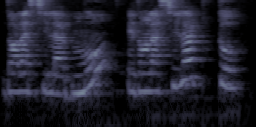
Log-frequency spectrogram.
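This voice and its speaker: Bright-voiced teacher woman in echoey room. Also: on the high side, animated. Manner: slow, clear teacher talk addressed to children. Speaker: primary school teacher. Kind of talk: video lesson for young children.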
